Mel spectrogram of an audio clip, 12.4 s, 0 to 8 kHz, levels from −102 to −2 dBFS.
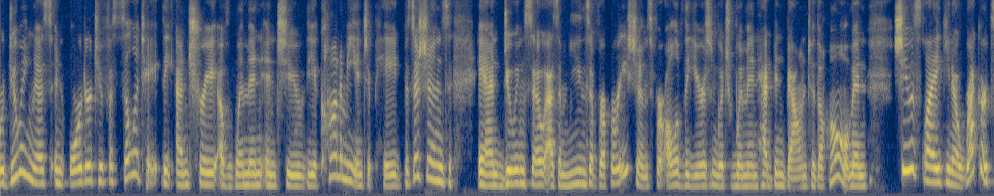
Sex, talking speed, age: female, 220 wpm, 30-49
